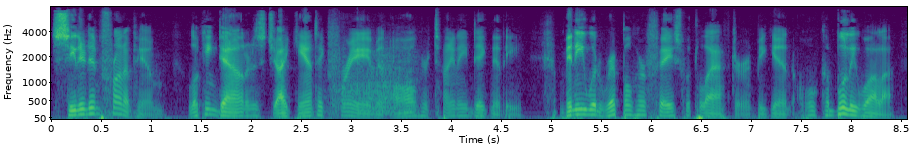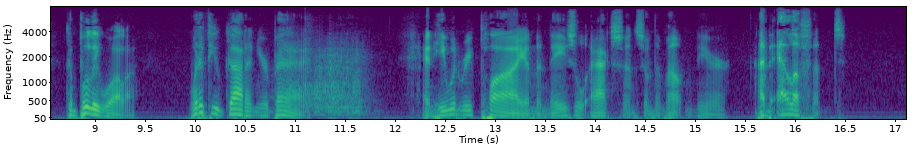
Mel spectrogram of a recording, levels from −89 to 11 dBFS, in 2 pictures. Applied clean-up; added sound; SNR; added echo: none; Wild animals; 14 dB; none.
